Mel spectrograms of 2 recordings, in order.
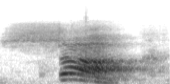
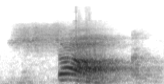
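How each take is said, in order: No difference in how they are said.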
